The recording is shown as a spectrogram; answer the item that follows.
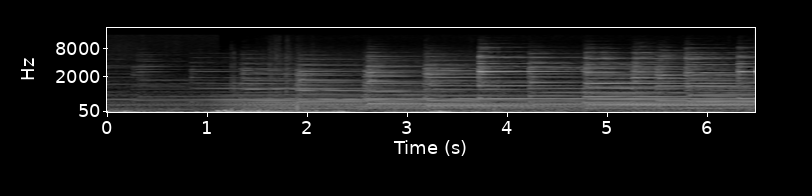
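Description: A 49-bell bronze carillon playing a slow melody: notes struck one after another, each ringing on and overlapping the next.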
